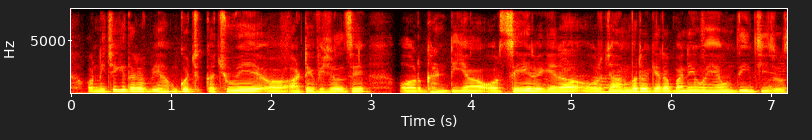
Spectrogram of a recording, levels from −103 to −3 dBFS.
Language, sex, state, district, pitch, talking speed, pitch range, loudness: Hindi, male, Chhattisgarh, Raigarh, 145 Hz, 220 wpm, 135-150 Hz, -18 LUFS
